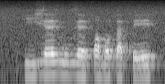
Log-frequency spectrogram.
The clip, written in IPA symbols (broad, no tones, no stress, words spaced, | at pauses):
pi ɣɛɣu ɣɛθɐðˤoθa θe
